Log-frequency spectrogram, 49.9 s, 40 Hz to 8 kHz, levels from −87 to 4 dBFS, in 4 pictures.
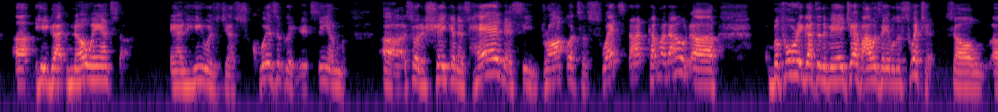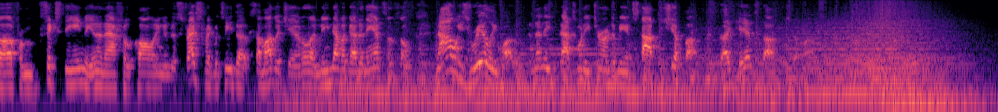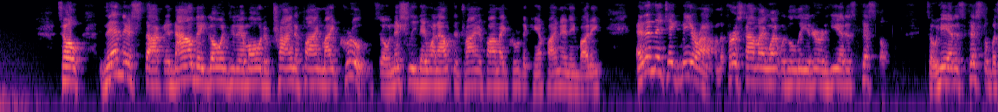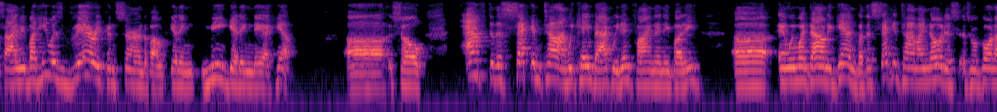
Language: English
